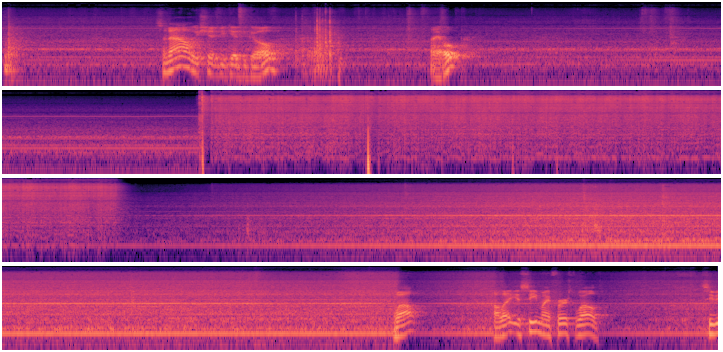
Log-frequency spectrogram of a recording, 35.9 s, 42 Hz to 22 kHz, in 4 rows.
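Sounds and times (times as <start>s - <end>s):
hum with a whine: 0.1s - 35.9s
welding arc sizzling: 11.4s - 19.7s, 24.6s - 33.3s.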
